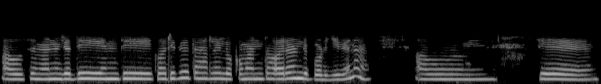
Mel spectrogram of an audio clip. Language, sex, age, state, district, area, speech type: Odia, female, 18-30, Odisha, Jagatsinghpur, rural, conversation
